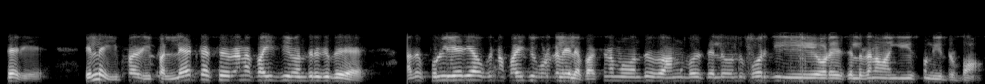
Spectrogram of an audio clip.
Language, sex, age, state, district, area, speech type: Tamil, male, 45-60, Tamil Nadu, Tiruppur, rural, conversation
